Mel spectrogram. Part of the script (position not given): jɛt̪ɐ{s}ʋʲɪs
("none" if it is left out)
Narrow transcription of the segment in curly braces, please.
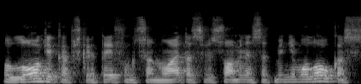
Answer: s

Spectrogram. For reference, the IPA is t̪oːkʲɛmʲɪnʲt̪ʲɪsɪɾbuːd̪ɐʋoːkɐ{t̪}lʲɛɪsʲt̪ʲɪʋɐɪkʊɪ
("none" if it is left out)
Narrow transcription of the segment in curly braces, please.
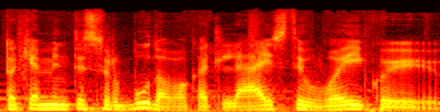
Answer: t̪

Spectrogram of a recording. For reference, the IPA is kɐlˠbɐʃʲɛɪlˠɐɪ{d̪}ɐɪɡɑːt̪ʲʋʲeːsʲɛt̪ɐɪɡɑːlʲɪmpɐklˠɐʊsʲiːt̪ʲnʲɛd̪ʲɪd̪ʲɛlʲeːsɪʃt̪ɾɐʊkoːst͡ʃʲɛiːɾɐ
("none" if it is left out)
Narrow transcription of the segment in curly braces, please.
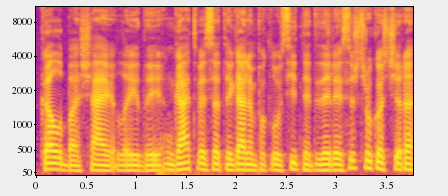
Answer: d̪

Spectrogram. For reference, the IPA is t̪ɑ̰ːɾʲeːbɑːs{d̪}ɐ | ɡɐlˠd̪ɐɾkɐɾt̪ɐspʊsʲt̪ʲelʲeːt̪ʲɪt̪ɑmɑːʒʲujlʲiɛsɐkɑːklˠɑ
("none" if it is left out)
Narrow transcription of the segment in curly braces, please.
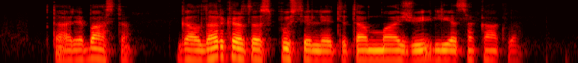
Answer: t̪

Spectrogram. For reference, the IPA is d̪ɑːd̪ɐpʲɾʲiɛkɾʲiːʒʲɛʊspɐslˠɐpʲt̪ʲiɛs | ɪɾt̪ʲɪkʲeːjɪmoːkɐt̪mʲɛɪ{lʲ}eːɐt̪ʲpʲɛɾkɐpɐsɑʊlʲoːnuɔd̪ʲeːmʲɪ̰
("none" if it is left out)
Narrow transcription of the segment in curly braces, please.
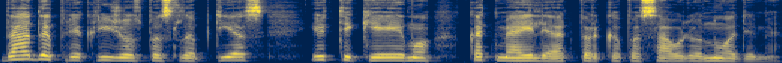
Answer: lʲ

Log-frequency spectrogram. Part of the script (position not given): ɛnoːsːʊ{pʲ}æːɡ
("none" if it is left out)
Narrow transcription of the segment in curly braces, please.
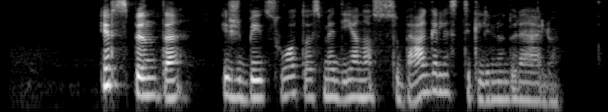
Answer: bʲ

